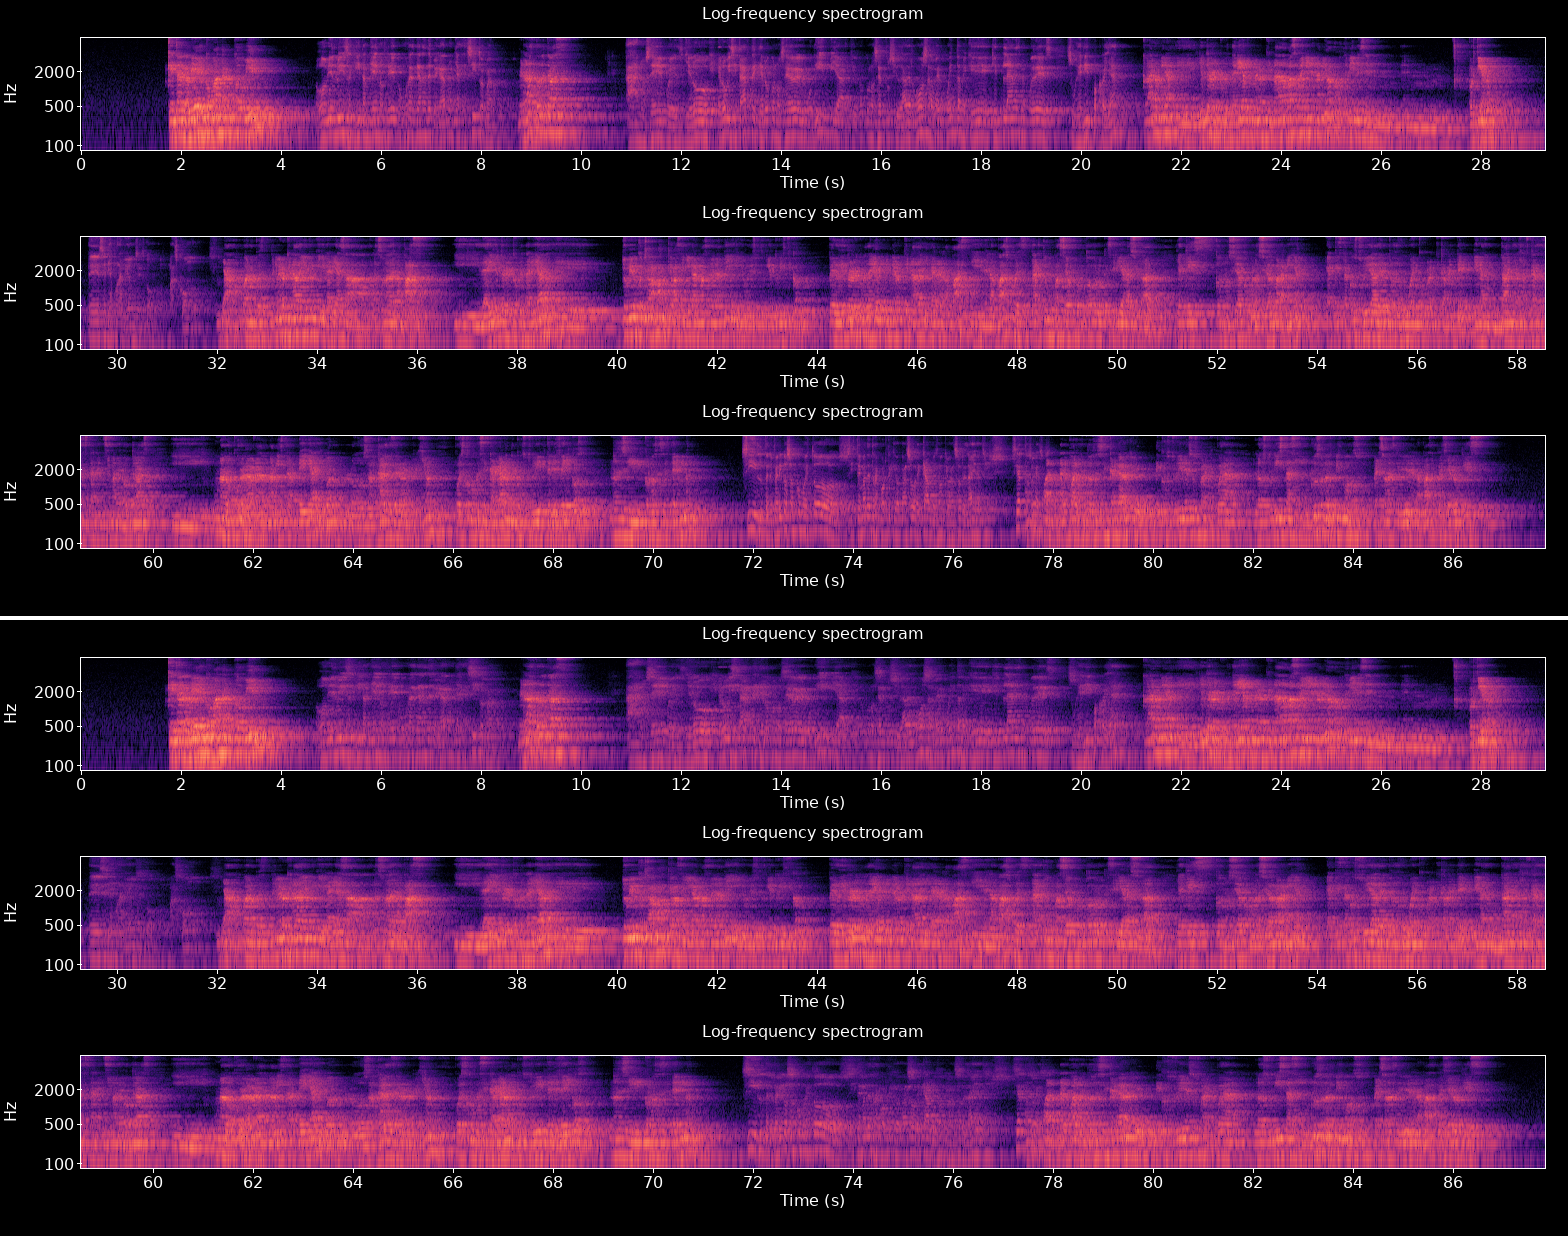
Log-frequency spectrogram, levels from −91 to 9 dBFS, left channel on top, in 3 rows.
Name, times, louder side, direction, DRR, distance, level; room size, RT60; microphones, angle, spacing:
voice 1, 1.7-3.6 8.7-9.7 21.2-27.2 27.7-28.3 32.0-36.1 36.7-39.5 40.0-43.8 44.2-53.8 54.2-68.7 69.1-70.8 77.4-77.5 77.8-81.7 82.0-86.5, equal, 20° left, -5 dB, 2.7 m, -26 dB
voice 2, 4.7-8.3 10.9-20.7 29.4-32.1 71.8-77.9 79.3-79.7, left 3 dB, 75° left, 3 dB, 0.9 m, -36 dB
10.5 x 7.7 x 5.9 m, 2.1 s
head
